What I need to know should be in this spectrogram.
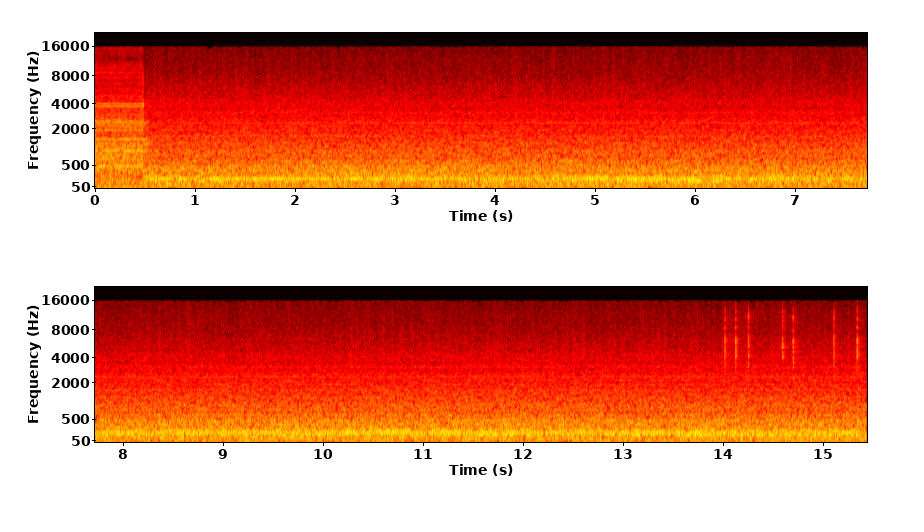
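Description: A jet airliner's engines and cockpit hum with a steady low drone.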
